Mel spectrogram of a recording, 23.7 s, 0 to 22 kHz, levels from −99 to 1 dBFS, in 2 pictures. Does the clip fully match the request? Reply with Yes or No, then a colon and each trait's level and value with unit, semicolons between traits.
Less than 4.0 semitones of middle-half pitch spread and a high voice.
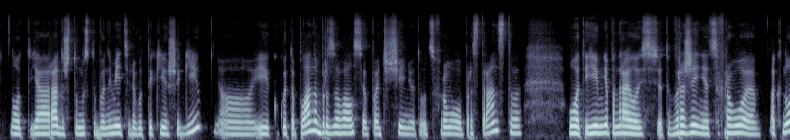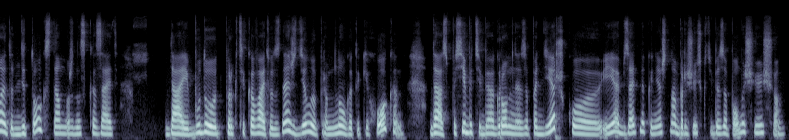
Yes: narrow, 2.6 semitones; high, 195 Hz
